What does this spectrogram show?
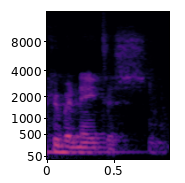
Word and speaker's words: Kubernetes: In Dutch, you say Kubernetes. I've heard. We'll go with Kubernetes. Yeah. This is now the official pronunciation.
